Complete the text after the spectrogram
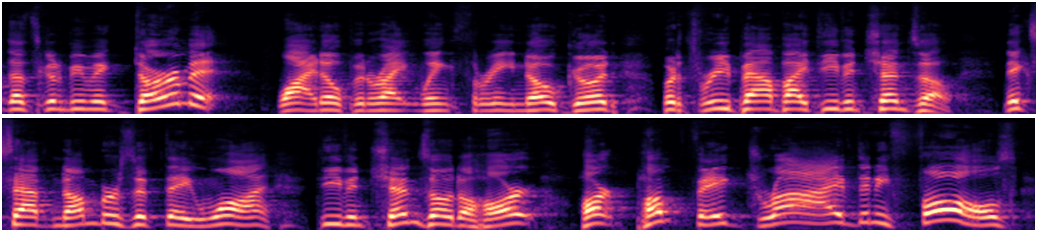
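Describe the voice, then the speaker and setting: A man hosting a live sports watch-party stream, chatting with viewers, reading the chat and calling plays excitedly. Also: high voice.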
